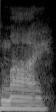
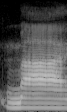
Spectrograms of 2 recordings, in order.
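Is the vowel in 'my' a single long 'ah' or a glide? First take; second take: glide; single 'ah'. First: The vowel glides from 'ah' to 'ee'. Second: The vowel is a single long 'ah' sound.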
